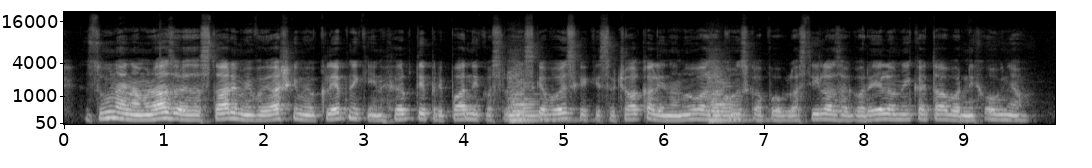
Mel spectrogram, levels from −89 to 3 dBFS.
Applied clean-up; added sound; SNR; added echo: none; Bowed string instrument; 8 dB; none.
